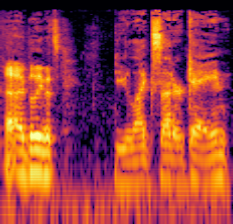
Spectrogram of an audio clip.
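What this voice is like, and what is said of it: Creepy menacing character voice. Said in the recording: “In the greatest creepy voice ever... That's it. That's the voice.”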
